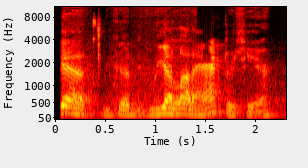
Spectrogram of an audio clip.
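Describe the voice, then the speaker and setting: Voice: medium pitch, lively intonation, a little fast, bright, forceful tone, slight background noise. A reader at an online table read, chatting casually about their part. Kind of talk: casual chat. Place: online voice meeting.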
